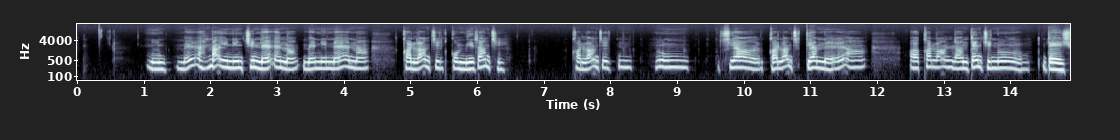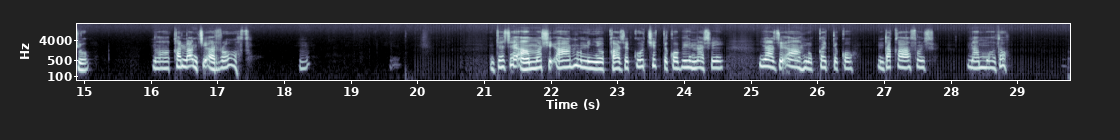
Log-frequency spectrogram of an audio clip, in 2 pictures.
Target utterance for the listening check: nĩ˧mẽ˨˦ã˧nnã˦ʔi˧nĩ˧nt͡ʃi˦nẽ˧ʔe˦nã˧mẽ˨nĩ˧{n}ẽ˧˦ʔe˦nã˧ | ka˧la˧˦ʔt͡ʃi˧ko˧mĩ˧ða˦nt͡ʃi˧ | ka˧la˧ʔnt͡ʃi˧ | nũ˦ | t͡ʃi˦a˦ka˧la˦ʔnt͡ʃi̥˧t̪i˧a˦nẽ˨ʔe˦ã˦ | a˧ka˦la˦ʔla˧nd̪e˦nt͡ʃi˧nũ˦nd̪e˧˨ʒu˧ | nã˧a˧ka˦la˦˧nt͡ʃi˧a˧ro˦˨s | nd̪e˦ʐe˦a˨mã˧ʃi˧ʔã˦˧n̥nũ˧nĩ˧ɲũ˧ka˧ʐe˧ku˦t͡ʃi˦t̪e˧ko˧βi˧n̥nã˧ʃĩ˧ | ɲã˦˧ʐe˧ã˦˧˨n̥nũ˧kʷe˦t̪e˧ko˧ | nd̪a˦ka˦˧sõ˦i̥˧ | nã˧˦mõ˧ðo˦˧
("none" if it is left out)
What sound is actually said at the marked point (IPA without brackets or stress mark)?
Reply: n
